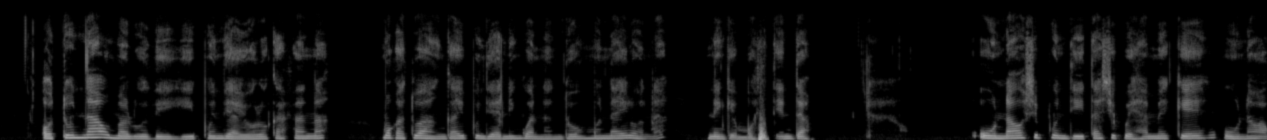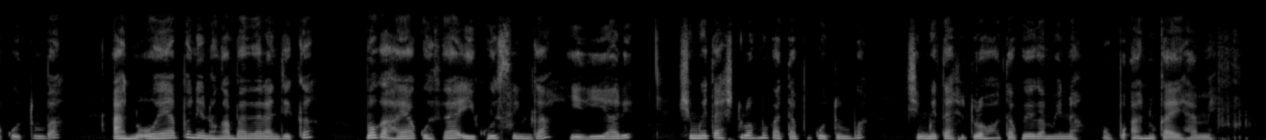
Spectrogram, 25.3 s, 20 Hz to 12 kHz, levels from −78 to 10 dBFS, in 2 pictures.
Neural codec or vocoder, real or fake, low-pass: none; real; 10.8 kHz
